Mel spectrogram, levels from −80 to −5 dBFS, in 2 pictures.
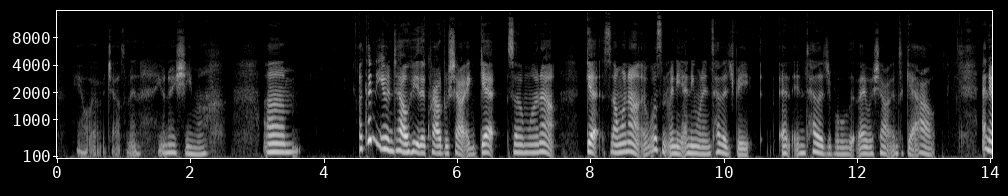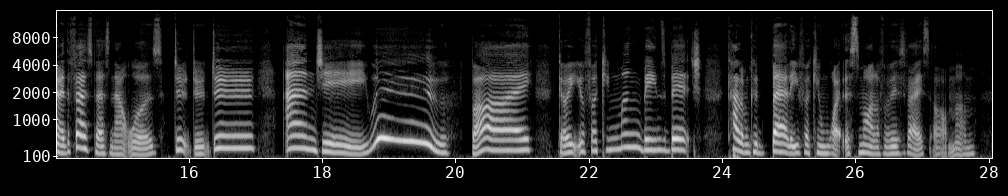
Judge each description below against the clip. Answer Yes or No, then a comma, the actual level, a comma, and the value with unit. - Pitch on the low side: No, high, 200 Hz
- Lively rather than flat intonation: Yes, wide, 6.8 semitones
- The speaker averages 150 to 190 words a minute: No, average, 140 wpm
